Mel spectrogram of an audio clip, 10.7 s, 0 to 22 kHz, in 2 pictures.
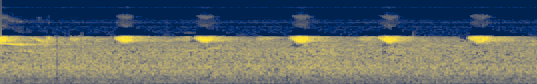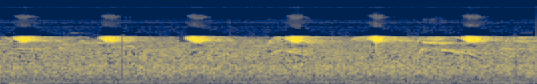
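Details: Female northern goshawk at her Estonian nest, live nest camera, 23 June 2022; a long, steady series of about twelve piercing high calls, each near a second apart, over continuous hiss.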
